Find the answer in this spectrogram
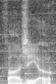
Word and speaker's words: Faggio: Not calling it with a hard G. I'm gonna say it's Faggio.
